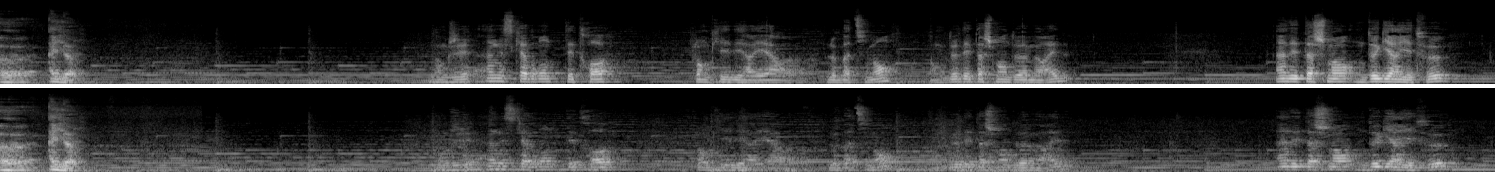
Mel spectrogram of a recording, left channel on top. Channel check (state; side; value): normal; both; correlation 0.44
